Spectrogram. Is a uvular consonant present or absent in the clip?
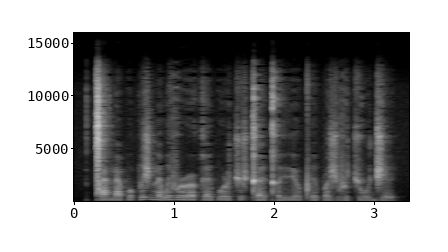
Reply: absent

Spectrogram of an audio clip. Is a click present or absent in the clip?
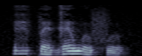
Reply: absent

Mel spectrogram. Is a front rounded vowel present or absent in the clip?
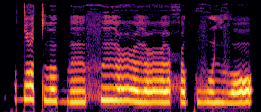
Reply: present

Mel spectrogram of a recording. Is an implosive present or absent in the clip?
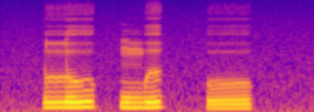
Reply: absent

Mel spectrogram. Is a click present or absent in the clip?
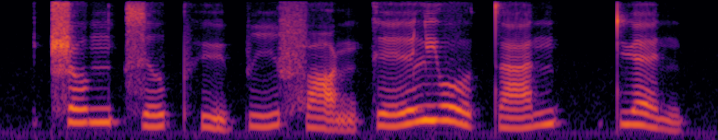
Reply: absent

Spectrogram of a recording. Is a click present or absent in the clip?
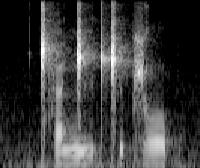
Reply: present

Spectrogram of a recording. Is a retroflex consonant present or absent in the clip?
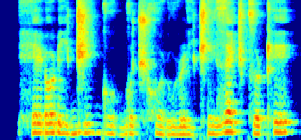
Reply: present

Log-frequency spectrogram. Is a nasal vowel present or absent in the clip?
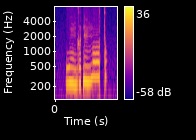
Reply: present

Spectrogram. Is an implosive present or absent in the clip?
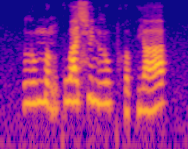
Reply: absent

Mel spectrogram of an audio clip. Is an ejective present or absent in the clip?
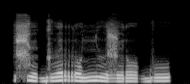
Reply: absent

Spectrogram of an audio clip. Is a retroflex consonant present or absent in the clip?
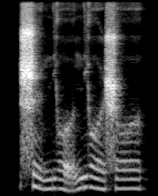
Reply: present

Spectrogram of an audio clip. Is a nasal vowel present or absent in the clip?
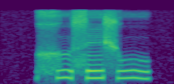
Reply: absent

